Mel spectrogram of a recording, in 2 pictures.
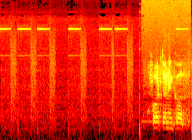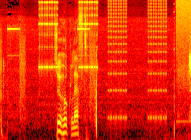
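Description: A jet engine hums steadily from inside a cockpit.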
